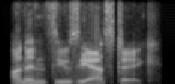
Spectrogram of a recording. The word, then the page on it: unenthusiastic: British English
